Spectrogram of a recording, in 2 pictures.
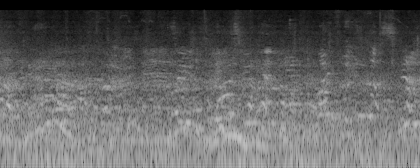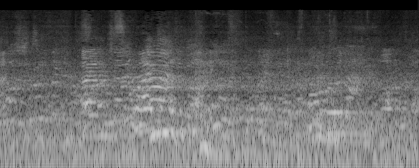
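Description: Chatter of passers-by: several voices talking at once, overlapping, with no single speaker standing out.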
